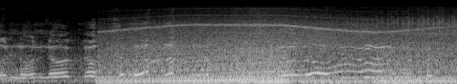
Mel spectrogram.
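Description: A heavy truck engine rumbles loudly.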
